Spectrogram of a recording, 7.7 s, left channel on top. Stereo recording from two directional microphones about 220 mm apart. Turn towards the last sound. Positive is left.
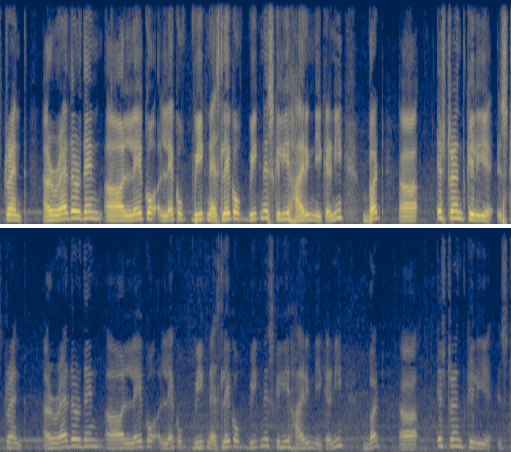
turn(degrees=50)  # may be behind; listen again after turning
